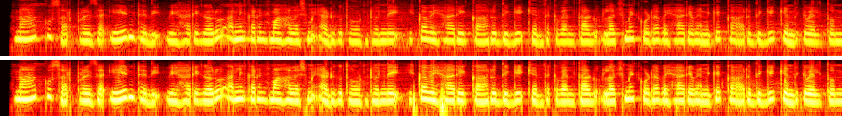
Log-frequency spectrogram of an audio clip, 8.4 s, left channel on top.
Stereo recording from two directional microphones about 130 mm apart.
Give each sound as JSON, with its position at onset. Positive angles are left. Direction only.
{"t": 0.4, "sound": "a woman's voice", "side_deg": -30}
